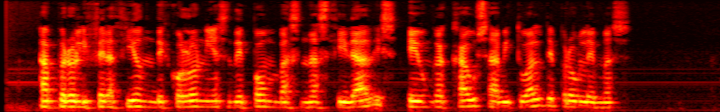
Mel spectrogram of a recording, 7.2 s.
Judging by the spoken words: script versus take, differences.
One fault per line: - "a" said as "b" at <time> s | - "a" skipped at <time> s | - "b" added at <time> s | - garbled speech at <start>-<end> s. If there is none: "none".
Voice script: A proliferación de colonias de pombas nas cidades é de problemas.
- "unha causa habitual" added at 4.3 s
